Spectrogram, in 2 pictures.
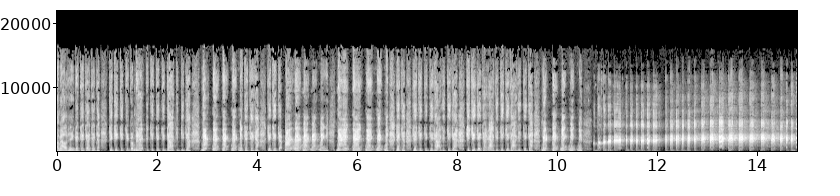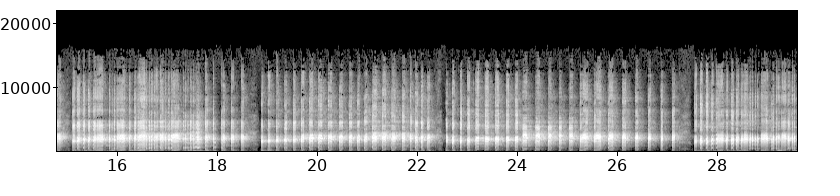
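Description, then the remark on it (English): A person imitates a mallard duck, most likely with a duck call, producing rapid, raspy quacks in long continuous runs with brief pauses, loud and nasal throughout. “Emulate a mallard duck.”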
